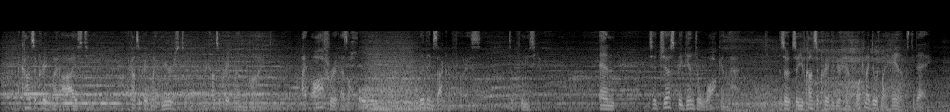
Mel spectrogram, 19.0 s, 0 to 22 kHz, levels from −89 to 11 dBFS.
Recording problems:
high frequencies cut off; noticeable; nothing above 7 kHz
traffic noise; loud; throughout; 1 dB below the speech
uneven, jittery; strongly; from 0.5 to 18 s

